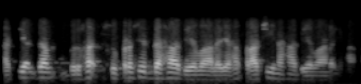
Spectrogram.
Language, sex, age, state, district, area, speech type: Sanskrit, male, 30-45, Telangana, Nizamabad, urban, conversation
